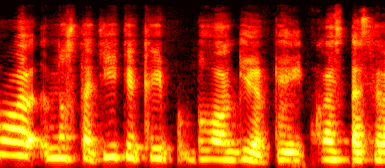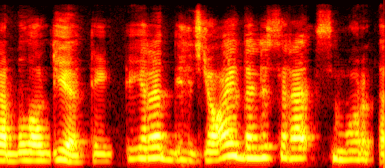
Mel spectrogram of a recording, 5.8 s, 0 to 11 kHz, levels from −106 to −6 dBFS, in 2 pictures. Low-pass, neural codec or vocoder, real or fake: 9.9 kHz; codec, 44.1 kHz, 3.4 kbps, Pupu-Codec; fake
